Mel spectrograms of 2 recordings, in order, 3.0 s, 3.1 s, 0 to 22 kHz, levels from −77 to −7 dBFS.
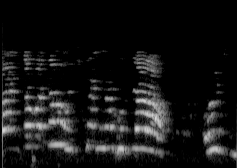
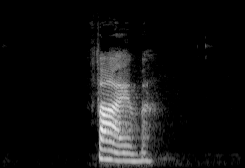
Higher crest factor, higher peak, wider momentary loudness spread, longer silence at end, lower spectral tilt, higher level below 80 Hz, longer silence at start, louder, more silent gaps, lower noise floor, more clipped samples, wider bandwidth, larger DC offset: about the same, 18 dB vs 22 dB; second, -12 dBFS vs -2 dBFS; second, 13 LU vs 19 LU; second, 0 s vs 1.15 s; second, -1 dB/octave vs -4 dB/octave; second, -80 dBFS vs -72 dBFS; second, 0 s vs 1.2 s; second, -28 LUFS vs -17 LUFS; neither; second, -52 dBFS vs -76 dBFS; neither; second, 7.2 kHz vs 14 kHz; neither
